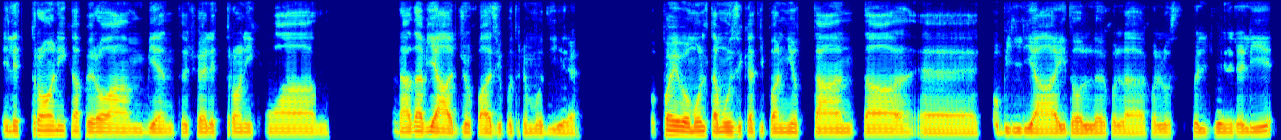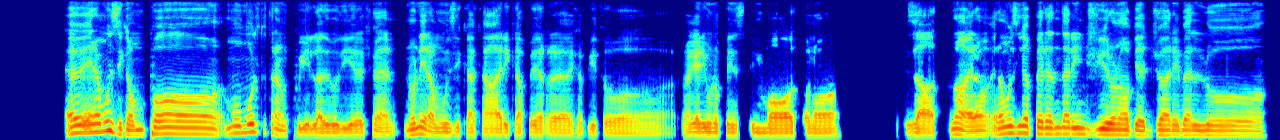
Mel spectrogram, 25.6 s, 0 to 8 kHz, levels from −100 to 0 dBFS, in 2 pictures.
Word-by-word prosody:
elettronica 105 0 -2
però 90 -2 +1
ambient 85 -1 -3
cioè 90 - -5
elettronica 85 0 -4 1.3
da 90 0 -3
da 100 0 +2
viaggio 85 -3 0
quasi 80 +1 -2
potremmo 80 0 -6
dire. 80 -1 -4 0.7
O - - -13
poi 105 -1 +4
avevo 95 -2 +6
molta 95 -1 +2
musica 95 -1 0
tipo 85 - -5
anni 85 +1 0
80 80 -1 -3
eh, 75 -1 -4
o - - -8
Billy 85 0 -2 0.3
Idol, 80 0 0
quella 75 -1 -4
quello 80 +1 -4
s - - -22
quel 85 -2 -4
genere 85 -1 -2
lì. 90 +3 0 0.6
Eh, 155 +4 +3
è - - +5
una 180 +1 +6
musica 180 - +3
un 110 +1 +1
po' 135 -2 +4
mo 150 +3 +1
molto 175 +2 +2
tranquilla 85 - -1
devo 85 0 +2
dire, 80 0 0
cioè 90 -3 -3
non 120 +5 +2
era 125 -9 +3
musica 90 -1 -2
carica 80 0 -2
per, 80 -1 -2
capito, 75 -2 -5
magari 90 +1 +1
uno 90 -1 +1
pensa 80 -1 -4
in 85 - -1
moto, 80 -1 +2
no, 80 0 0 0.6
esatto. 80 -1 0
No, 120 +1 +3
era 95 +2 +4
era 130 - +2
musica 150 +2 +5
per 135 -1 +2
andare 135 0 +3
in 130 - +3
giro, 120 +1 +6
no? 115 -1 +4
Viaggiare 110 +1 +2
bello 105 -2 0
85 Hz, 150 wpm, -22 LUFS, 80-105 Hz, 1.3 s, avevo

